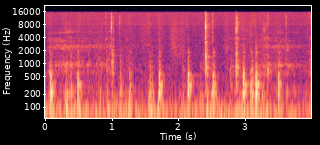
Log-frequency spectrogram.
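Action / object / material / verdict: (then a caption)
tap / plastic stenotype machine keys / plastic / none. Both hands type on the keys of a plastic stenotype machine with their fingertips, producing quiet, clicky taps in an irregular patter. The taps are mostly dull and low, with a few sharper, brighter clicks mixed in over a soft steady background.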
